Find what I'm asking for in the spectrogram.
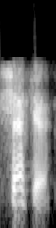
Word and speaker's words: Shaker: And my most recently established campaign, which is We Stand With Shaka, for Shaka Armour, which is spelled Shaker, but Shaka Armour is the last British resident in Guantanamo.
